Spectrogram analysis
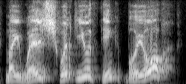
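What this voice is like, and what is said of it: Attempted Welsh accent, sounds Pakistani. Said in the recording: “You sound more like you're from Pakistan ... That did sound a little bit like a Pakistani Welsh accent ... but you tried very hard there”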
